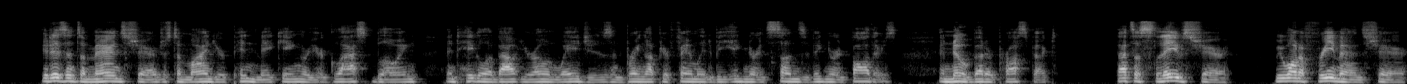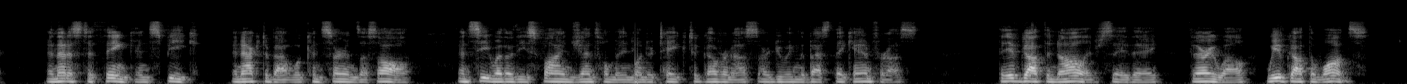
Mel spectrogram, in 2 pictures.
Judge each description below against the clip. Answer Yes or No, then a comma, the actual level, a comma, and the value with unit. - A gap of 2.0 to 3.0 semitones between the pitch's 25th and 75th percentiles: Yes, narrow, 2.6 semitones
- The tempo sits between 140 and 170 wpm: No, average, 195 wpm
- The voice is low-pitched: Yes, low, 120 Hz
